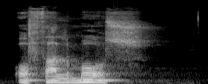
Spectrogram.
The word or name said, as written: OPTHALMOS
